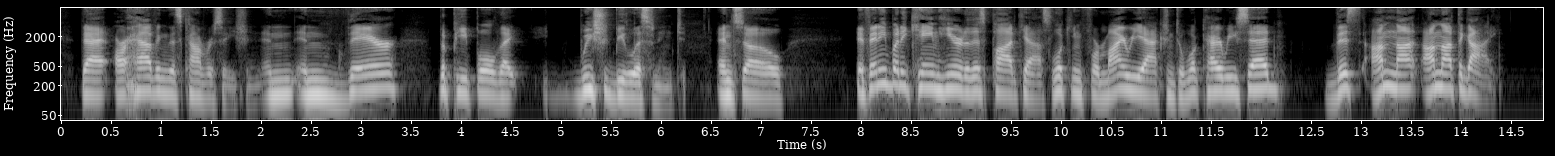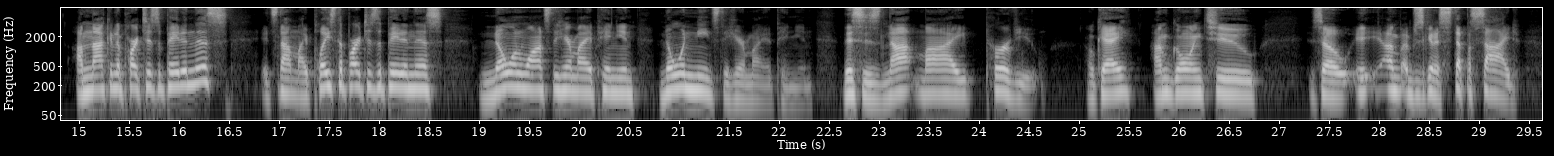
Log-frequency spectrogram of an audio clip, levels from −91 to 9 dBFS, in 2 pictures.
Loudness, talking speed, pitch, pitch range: -19 LUFS, 175 wpm, 145 Hz, 130-165 Hz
